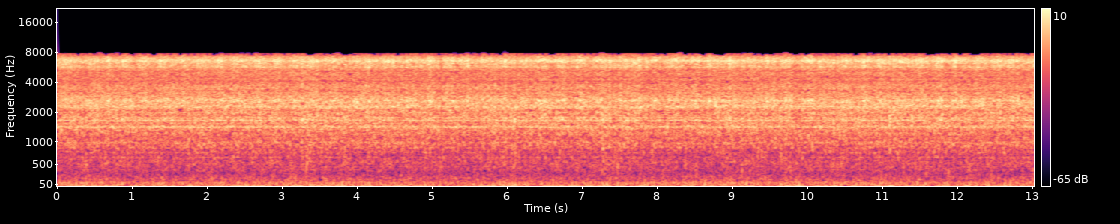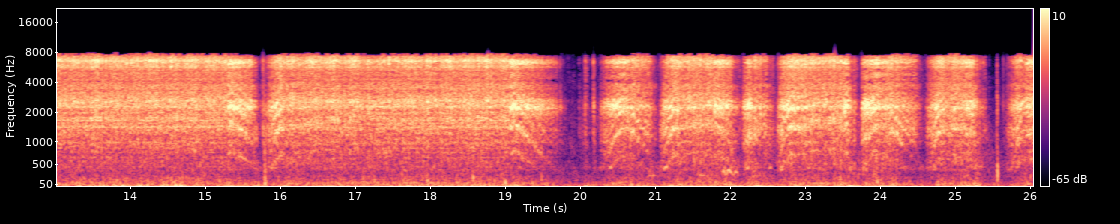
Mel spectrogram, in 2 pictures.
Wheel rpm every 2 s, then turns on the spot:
230, 230, 240, 230, 230, 230, 230, 200, 200, 150, 70, 120, 90.
none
